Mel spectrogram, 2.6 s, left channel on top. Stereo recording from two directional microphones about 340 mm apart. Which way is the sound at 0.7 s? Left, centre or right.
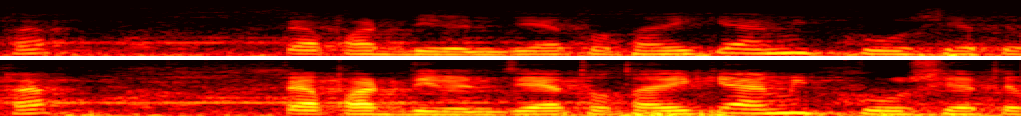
Right.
